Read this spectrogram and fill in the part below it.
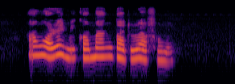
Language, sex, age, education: Yoruba, female, 15-29, tertiary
